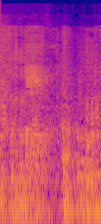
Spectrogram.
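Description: Cerberus, the three-headed dog in the video game Hades, giving a short, low, rough canine growl and grumble at moderate volume, with no talk over it.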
